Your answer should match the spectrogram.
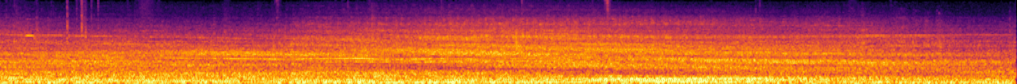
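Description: Semi-truck engine running as the truck drives past, growing louder to a peak past the middle and fading toward the end, with a faint whine about three seconds in.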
